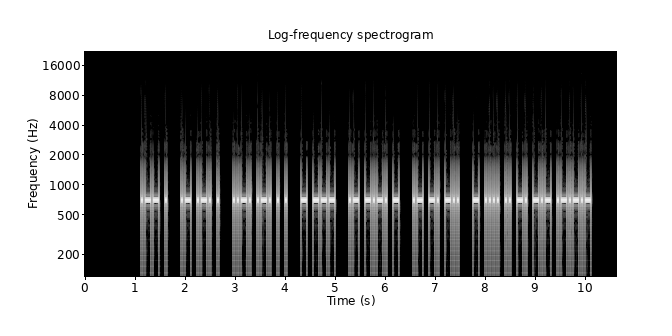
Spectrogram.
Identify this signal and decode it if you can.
Morse code, heard as a keyed tone, about 30 wpm, 700 Hz. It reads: WE ARE FREE TO ACT AND THINK.
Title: Sentences from Top 500 Words 30wpm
